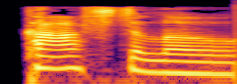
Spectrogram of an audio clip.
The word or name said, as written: costello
